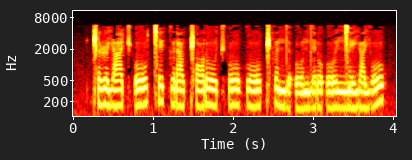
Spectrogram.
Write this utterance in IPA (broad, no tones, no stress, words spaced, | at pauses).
ǁəɭəjaːt͡ʃʼoː ǀekəɾaʊ̯ǁɔ ɾoːt͡ʃʼoːkoː ǁʰəndəʔo ndɛɾoʔoːɪ̯ŋ͡ǀe jajo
